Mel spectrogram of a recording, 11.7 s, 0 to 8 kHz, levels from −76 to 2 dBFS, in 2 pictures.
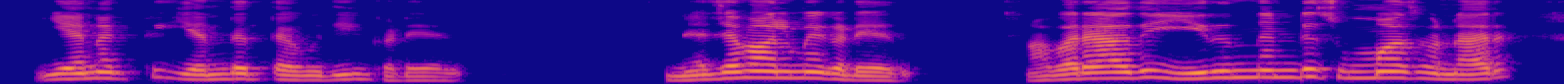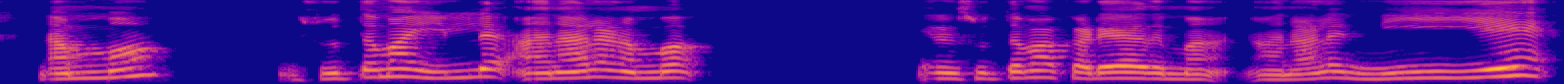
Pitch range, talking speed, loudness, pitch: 185-235 Hz, 100 wpm, -22 LUFS, 215 Hz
